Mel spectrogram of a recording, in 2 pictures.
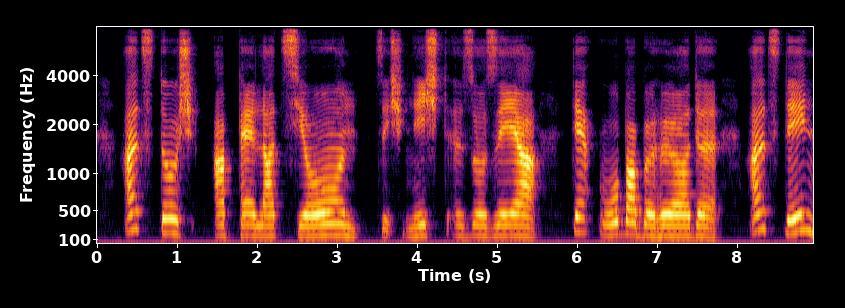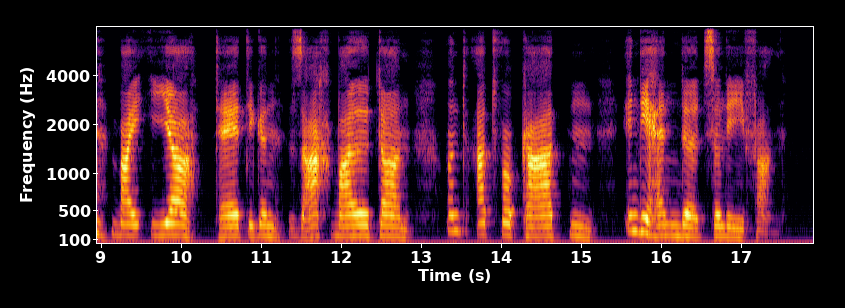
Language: German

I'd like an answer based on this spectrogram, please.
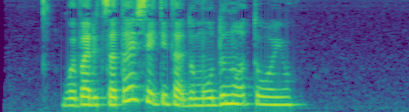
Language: Latgalian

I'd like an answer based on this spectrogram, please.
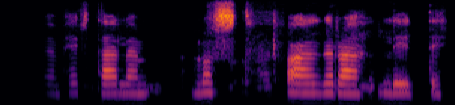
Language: Icelandic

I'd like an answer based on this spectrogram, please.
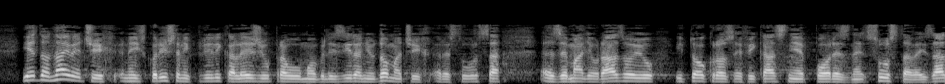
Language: Croatian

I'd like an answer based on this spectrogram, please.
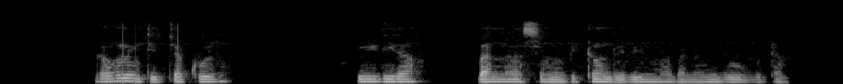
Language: Ganda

